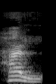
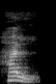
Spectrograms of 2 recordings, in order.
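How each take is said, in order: Both takes have the same delivery.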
